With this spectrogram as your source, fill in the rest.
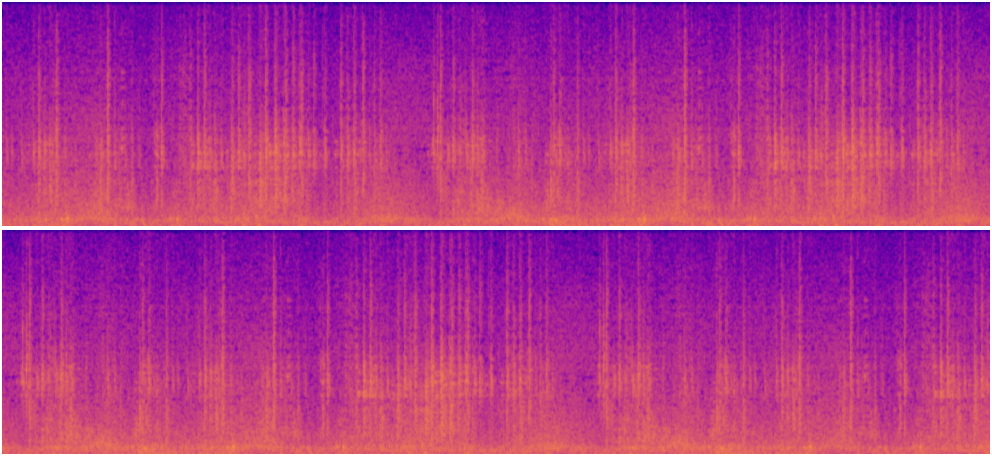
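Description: A minecart rattles steadily along rails.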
